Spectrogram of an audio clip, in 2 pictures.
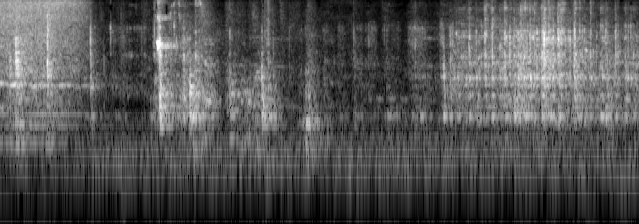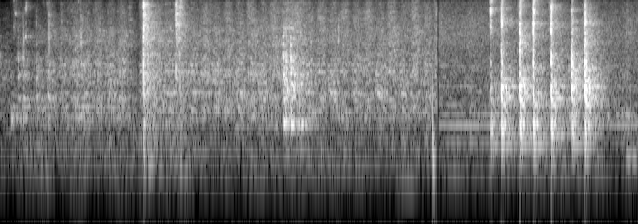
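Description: Workshop hand-tool sounds on wooden boards: scattered sharp knocks and clicks, with a quick run of clicks near the end.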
